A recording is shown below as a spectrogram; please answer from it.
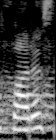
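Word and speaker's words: फ़ारस: अरबों की वर्णमाला में प उच्चारण नहीं होता है। उन्होंने इसे पारस के बदले फारस कहना चालू किया और भाषा पारसी के बदले फारसी बन गई।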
